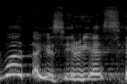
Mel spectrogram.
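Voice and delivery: shocked "what", then doubting; a priest who can't believe the old folks' offer; incredulous. Retold or imitated. Priest's disbelief at elderly volunteers.

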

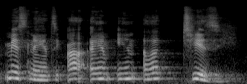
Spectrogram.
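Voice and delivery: flustered Atlanta Southern belle; Southern puppet voice in a tizzy; Miss Bevy. Acted. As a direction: fuss with a put-on Southern accent. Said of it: "she does have a bit of an accent".

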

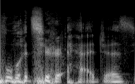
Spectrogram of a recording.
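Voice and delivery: loud, slow, laughing question. Real, not acted. Streamer reads out an intrusive chat question, laughing. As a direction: burst out laughing through the words.

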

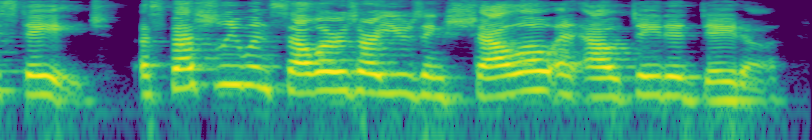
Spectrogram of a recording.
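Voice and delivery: upbeat sponsor read. Acted. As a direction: read it like a radio ad. Host reads sponsor ad.

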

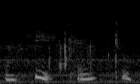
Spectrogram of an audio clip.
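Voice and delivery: ordinary delivery, nothing marked

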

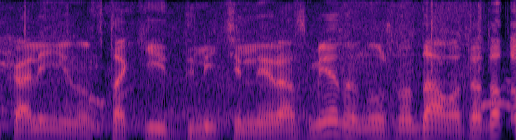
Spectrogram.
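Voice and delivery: ordinary talk, nothing marked

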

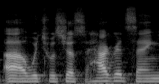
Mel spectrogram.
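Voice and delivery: ordinary delivery

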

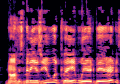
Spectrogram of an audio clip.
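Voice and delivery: high, loud bickering comeback; sharp retort. A narrator's reading. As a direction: throw the insult back at full voice.

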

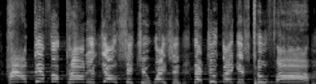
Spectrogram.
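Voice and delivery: loud, high, driving sermon delivery; full-force preaching. Real, not acted. Preacher urging congregation that Jesus can handle it, full-force preaching.

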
